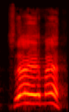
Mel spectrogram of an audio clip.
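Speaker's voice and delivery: high and loud, laughing; loud call for amen. Real, not acted. Preacher to the congregation, loud laughing call. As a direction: rouse the room. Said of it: "asks congregation".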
